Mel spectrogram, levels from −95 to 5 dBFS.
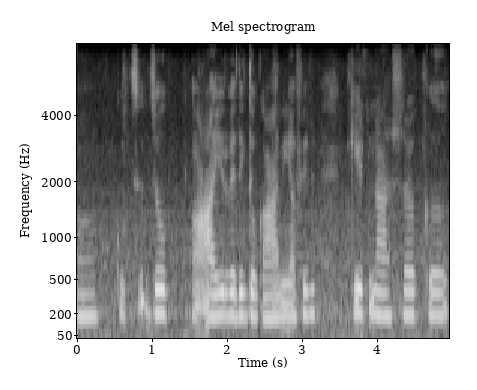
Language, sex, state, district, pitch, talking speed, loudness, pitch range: Hindi, female, Madhya Pradesh, Dhar, 185 Hz, 85 wpm, -18 LUFS, 175-195 Hz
